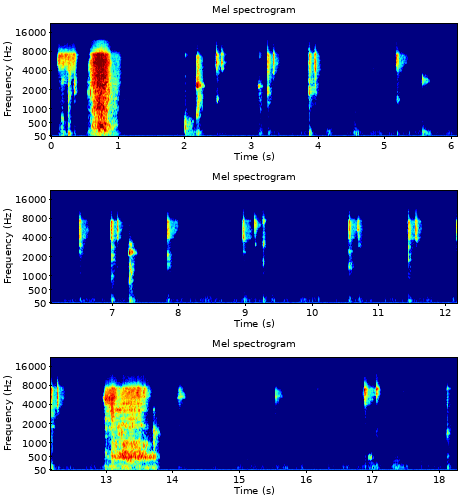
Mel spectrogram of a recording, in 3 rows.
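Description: Sparse, scattered small clicks and taps, with two short louder rushes of noise: one about half a second in and one about 13 seconds in.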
